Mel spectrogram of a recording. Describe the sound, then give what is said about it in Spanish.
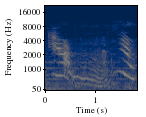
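A cat named Mirri meows twice, clear: a long drawn-out meow that slides downward in pitch, then a shorter, higher meow after a brief pause. “eso fue un mensaje patrocinado por un gato.”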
